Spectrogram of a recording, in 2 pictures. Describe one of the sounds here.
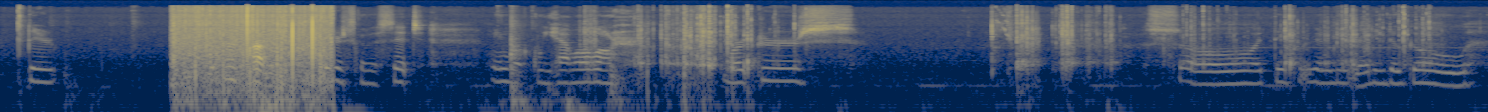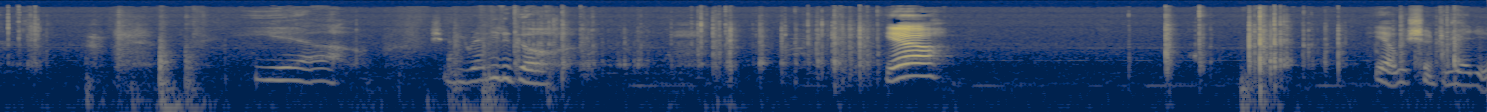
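A boy talks close to a phone microphone, in short bursts.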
